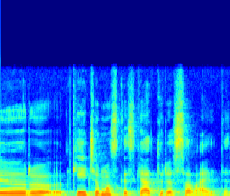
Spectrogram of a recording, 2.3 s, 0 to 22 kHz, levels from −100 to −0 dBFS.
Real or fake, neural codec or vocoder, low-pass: real; none; 14.4 kHz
